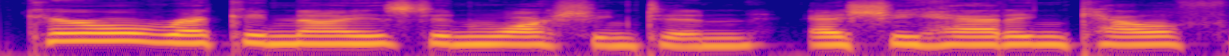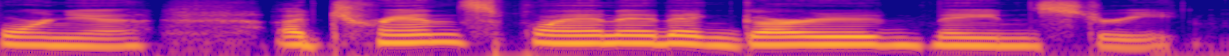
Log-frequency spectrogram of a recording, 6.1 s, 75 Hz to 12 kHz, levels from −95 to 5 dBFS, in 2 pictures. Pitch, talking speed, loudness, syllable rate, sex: 220 Hz, 145 wpm, -17 LUFS, 4.9 syllables/s, female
